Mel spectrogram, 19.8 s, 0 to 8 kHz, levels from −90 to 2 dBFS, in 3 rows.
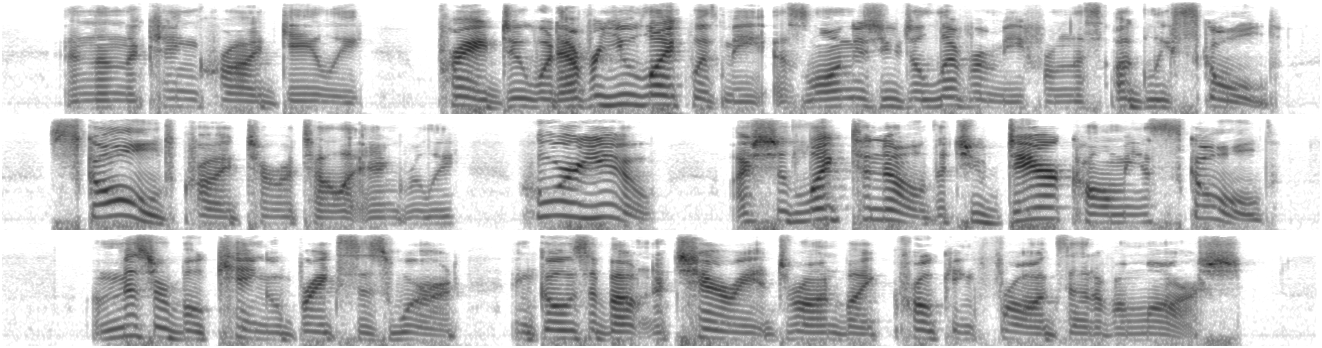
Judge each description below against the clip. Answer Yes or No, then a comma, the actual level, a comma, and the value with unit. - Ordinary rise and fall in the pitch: Yes, average, 4.1 semitones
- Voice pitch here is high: Yes, high, 200 Hz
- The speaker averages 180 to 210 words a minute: Yes, average, 195 wpm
